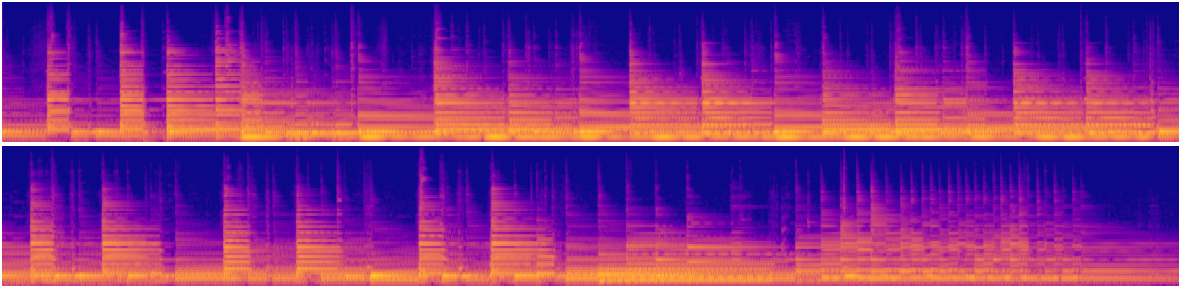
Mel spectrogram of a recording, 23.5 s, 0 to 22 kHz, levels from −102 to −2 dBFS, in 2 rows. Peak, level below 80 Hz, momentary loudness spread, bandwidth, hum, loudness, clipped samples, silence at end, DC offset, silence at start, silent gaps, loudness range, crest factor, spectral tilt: -10 dBFS; -56 dBFS; 9 LU; 9.6 kHz; none; -27 LUFS; under 0.1%; 0 s; under 0.1%; 0 s; none; 4 LU; 16 dB; -8 dB/octave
